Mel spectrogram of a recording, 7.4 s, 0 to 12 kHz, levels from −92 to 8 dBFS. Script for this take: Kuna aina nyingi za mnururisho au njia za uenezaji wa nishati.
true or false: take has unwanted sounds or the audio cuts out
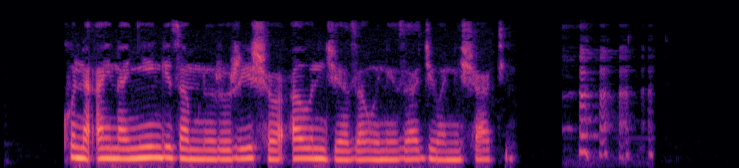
true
